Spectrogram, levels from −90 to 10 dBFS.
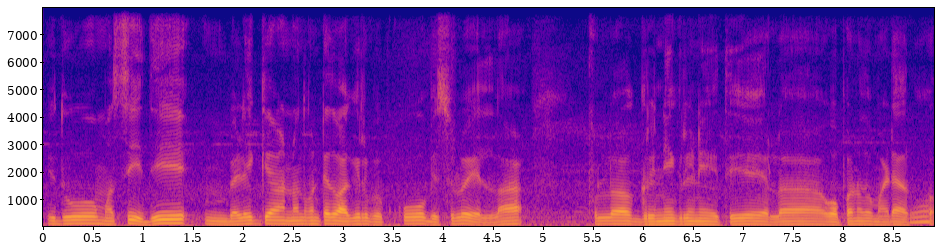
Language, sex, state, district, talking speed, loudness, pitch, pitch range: Kannada, male, Karnataka, Belgaum, 110 wpm, -16 LUFS, 110 Hz, 105-120 Hz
